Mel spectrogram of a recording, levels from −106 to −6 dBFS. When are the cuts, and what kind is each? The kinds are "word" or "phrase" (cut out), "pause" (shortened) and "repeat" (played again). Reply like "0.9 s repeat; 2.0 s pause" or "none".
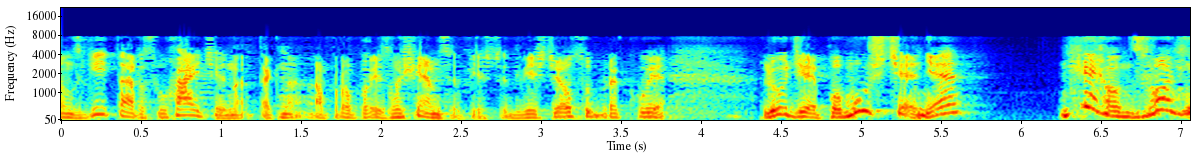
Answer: none

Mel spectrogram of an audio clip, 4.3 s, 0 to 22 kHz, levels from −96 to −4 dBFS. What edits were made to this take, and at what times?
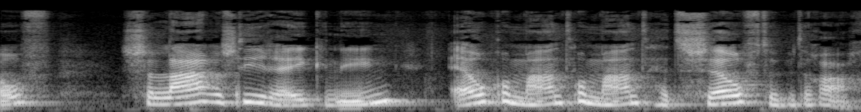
1.2 s phrase; 2.9 s repeat

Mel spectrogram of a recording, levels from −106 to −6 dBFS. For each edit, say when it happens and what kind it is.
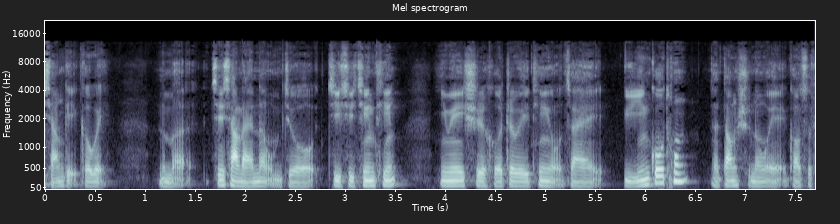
6.5 s pause

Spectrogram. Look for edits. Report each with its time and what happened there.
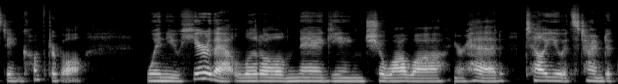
4.5 s word; 5.2 s pause

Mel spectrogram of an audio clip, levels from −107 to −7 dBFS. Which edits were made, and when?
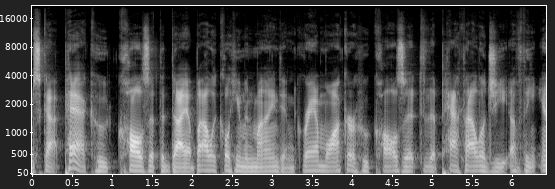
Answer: none

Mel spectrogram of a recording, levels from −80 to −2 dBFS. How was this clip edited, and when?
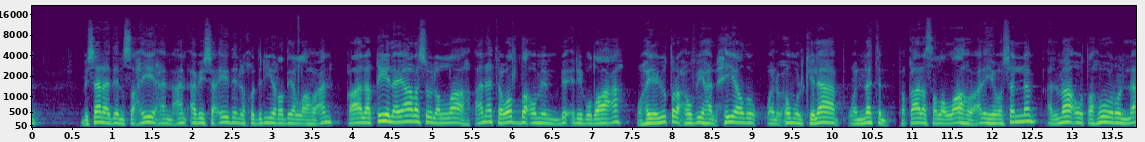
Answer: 3.9 s pause; 7.5 s pause; 10.8 s pause; 12.6 s pause

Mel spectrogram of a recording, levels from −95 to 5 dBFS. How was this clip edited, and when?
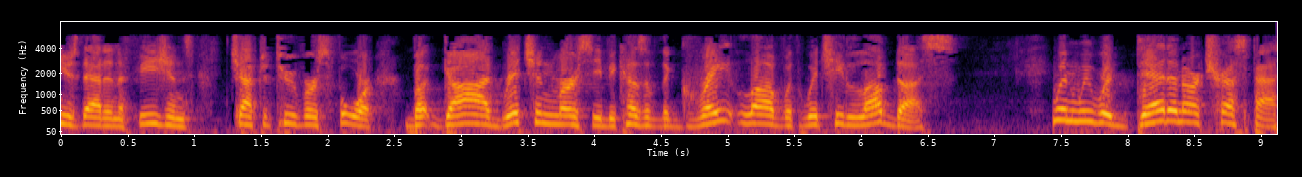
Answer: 3.3 s word; 7.5 s word

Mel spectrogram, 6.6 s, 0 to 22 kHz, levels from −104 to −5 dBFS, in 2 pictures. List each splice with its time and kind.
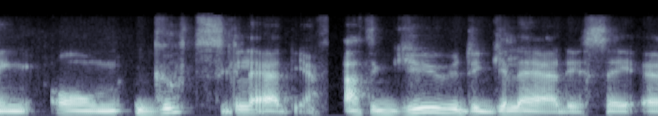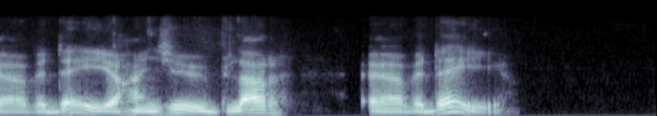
1.6 s pause

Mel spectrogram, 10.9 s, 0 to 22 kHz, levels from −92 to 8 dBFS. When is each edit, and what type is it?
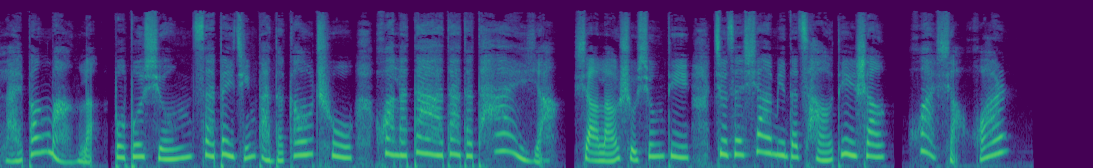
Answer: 1.1 s pause; 5.6 s pause

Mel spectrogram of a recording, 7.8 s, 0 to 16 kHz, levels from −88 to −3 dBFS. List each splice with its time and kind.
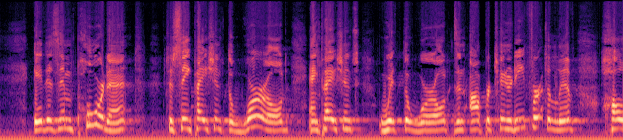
2.4 s word; 2.8 s word; 4.0 s word; 5.7 s word; 6.8 s word

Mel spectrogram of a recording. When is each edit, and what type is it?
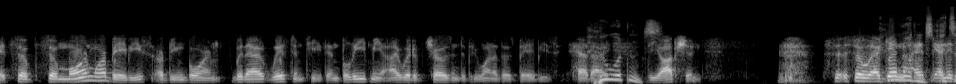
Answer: none

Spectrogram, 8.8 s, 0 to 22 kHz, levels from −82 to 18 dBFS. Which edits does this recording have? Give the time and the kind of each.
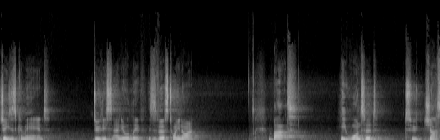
none

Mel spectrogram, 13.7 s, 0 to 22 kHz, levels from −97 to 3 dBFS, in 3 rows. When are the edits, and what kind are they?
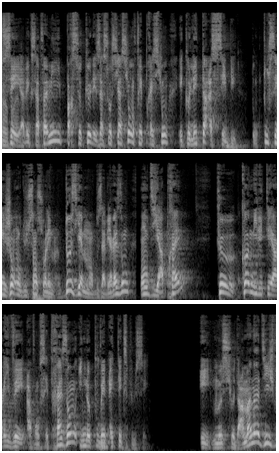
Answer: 6.8 s pause; 8.5 s word; 10.9 s word

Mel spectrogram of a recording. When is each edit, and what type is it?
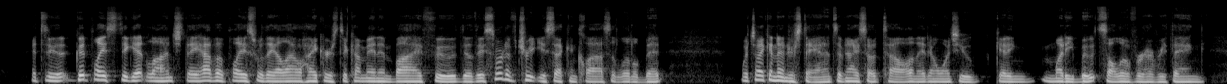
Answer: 8.4 s word

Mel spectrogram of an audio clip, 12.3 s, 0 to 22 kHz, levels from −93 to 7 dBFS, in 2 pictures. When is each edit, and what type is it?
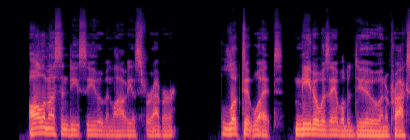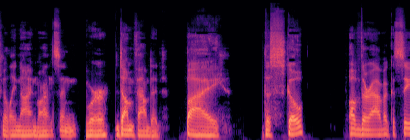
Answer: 4.3 s pause; 7.4 s word

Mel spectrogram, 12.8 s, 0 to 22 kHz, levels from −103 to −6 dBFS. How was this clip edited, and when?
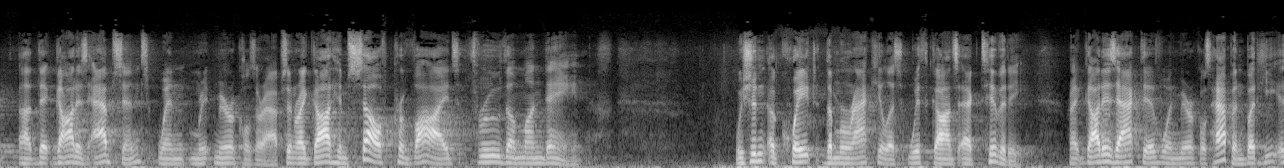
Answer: none

